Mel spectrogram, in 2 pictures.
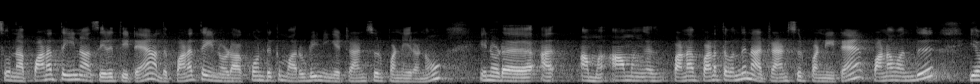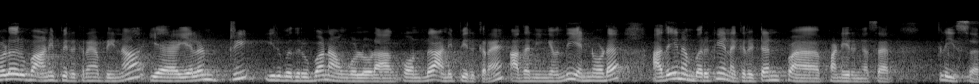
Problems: constant background noise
